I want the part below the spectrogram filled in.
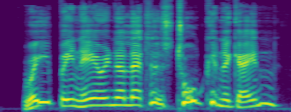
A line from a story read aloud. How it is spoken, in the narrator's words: said Groat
